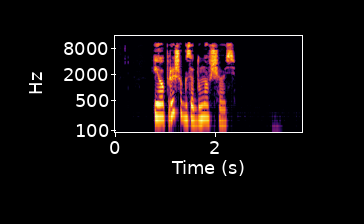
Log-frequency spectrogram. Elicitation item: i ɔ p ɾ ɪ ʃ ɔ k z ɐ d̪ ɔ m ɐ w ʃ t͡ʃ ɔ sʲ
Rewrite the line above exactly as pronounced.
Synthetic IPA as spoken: i ɔ p ɾ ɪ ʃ ɔ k z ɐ d̪ u m ɐ w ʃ t͡ʃ ɔ sʲ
